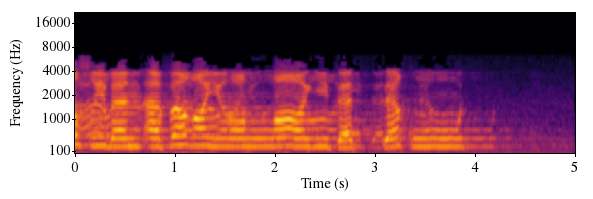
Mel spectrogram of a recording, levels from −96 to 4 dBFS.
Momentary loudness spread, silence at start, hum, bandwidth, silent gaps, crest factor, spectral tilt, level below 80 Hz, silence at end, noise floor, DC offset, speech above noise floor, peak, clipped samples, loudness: 10 LU; 0 s; 50 Hz at -60 dBFS; 6 kHz; none; 16 dB; -1.5 dB/octave; -52 dBFS; 0.8 s; -52 dBFS; 0.2%; 36 dB; -2 dBFS; under 0.1%; -16 LUFS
